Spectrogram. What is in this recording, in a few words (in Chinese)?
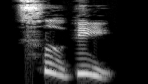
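"次第", Chinese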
